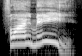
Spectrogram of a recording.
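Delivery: put-on high, loud little kid voice; small boy begging to be flown. A narrator's reading. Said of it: "said the other boy".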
